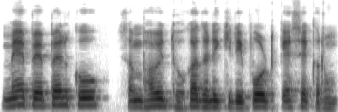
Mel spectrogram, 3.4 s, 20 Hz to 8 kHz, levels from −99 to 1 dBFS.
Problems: none marked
